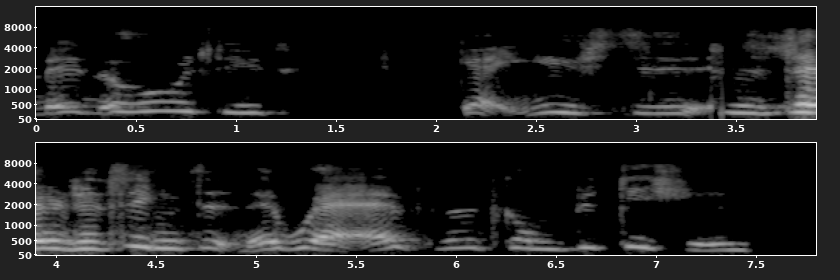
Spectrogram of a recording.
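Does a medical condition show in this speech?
Yes: cerebral palsy; could not jump.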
